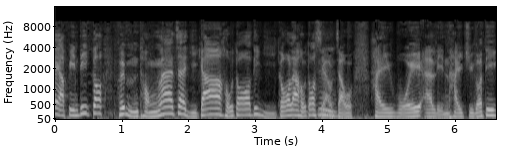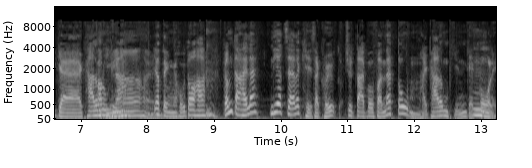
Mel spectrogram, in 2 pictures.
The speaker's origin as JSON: {"language": "Cantonese", "town": "Yuen Long", "region": "New Territories", "country": "Hong Kong", "tie": "born or raised there", "said": "因為細個嘅時候喺元朗大咧，真係周圍都有蜻蜓嘅。"}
